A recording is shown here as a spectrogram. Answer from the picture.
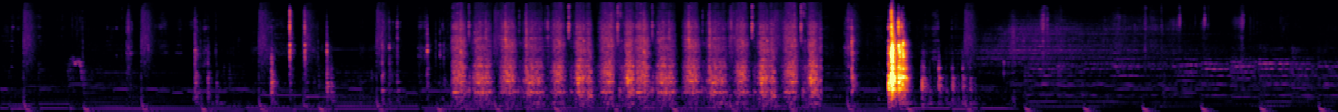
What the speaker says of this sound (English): let's see how we fare with just the inexpensive miter box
